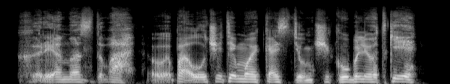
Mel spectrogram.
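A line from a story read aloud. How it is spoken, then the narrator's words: Hoarse, choking on blood. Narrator (Russian): Давясь кровью, текшей из разбитых губ, я прохрипел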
